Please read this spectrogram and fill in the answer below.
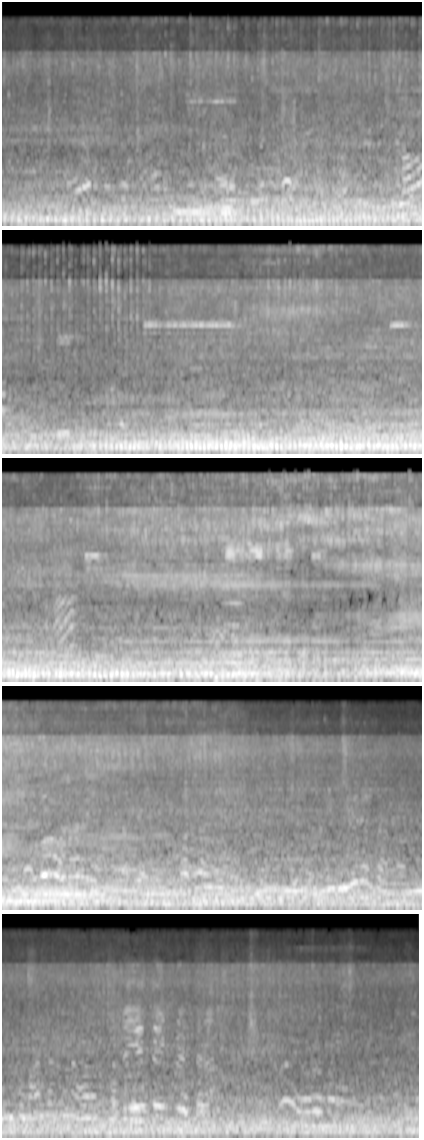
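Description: Roadside street noise with a motor vehicle passing, louder through the middle and then fading, under scattered chatter of several men's voices.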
